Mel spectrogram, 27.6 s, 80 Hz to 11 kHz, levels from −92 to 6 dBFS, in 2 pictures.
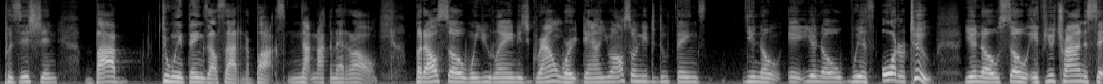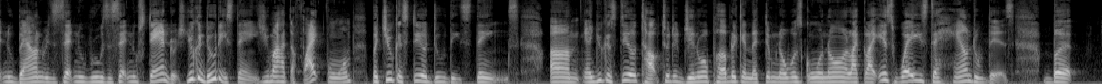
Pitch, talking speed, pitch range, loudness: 175 Hz, 210 wpm, 165-195 Hz, -26 LUFS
